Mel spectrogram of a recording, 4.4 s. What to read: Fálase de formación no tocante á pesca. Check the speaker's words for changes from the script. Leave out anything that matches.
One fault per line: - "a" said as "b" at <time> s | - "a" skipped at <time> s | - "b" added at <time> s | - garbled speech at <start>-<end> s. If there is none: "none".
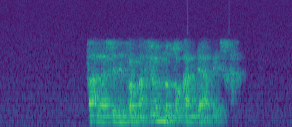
none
